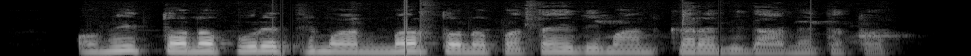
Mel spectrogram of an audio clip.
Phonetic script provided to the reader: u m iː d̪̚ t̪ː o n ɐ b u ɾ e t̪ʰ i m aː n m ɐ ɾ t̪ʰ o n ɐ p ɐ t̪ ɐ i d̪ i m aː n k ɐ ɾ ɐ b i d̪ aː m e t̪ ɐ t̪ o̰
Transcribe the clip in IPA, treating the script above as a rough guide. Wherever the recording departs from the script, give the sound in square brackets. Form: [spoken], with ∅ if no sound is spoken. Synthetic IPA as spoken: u m iː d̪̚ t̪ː o n ɐ [p] u ɾ e t̪ʰ i m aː n m ɐ ɾ [t̪] o n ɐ p ɐ t̪ ɐ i d̪ i m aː n k ɐ ɾ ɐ b i d̪ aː m e t̪ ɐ t̪ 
